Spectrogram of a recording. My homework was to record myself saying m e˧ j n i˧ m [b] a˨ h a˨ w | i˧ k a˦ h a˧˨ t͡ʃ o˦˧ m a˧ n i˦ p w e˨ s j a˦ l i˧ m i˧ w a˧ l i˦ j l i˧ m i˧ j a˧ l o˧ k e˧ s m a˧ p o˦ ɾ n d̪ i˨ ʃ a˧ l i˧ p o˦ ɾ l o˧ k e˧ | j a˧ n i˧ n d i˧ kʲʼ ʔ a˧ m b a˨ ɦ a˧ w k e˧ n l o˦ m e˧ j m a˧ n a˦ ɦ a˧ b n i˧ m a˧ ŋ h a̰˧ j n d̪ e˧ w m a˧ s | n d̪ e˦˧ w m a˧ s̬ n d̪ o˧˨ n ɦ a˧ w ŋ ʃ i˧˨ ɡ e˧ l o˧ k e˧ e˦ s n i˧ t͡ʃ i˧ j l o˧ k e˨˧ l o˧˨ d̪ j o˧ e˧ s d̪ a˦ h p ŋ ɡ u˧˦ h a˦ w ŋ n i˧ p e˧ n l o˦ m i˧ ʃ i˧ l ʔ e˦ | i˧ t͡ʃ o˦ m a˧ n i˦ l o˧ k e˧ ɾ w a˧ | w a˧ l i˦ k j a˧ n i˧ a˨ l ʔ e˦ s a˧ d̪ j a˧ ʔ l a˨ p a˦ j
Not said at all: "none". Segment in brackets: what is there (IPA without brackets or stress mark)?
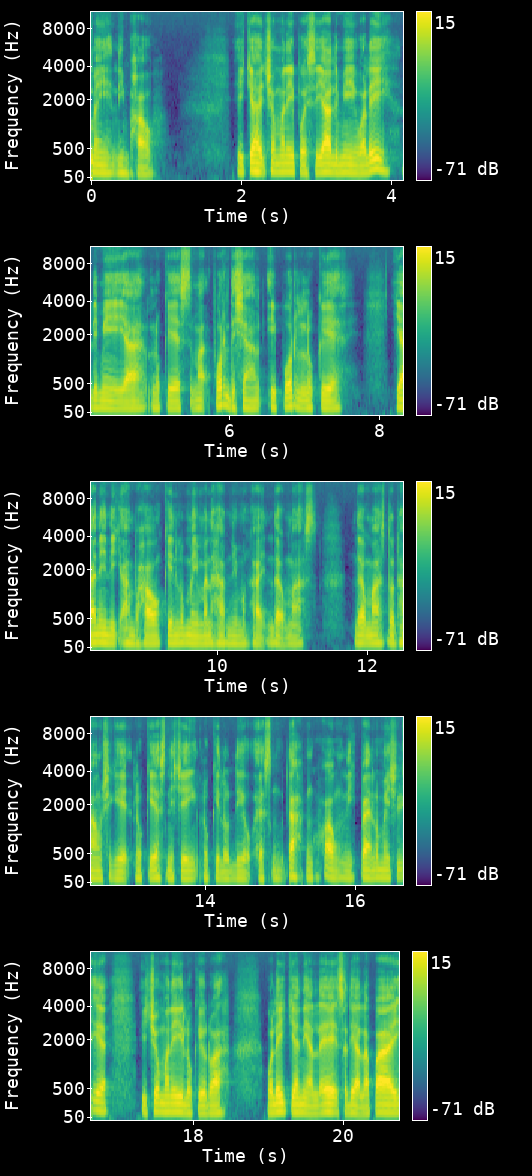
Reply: b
